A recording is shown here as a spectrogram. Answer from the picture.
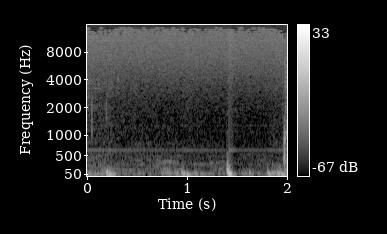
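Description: Faint steady hum in a pause of speech, with two soft low thumps, about a quarter second and a second and a half in.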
